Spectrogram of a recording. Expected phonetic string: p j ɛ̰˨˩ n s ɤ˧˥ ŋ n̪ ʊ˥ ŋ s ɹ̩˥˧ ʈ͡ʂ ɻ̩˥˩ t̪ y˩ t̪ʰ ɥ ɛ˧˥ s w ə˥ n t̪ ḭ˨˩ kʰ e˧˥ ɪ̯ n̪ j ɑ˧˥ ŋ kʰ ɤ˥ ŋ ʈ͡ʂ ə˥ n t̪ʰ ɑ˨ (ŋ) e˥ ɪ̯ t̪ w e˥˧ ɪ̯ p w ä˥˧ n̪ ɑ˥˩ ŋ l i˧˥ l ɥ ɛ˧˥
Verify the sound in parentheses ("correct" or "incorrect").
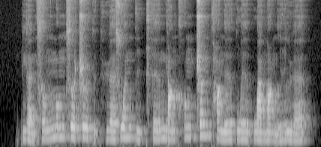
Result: correct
